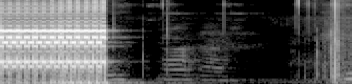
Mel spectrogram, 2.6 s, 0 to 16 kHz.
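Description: A phone rings in the 100 Years Simulator video game, a loud burst of electronic trilling that cuts off abruptly, followed by near silence and a faint brief voice sound at the end.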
